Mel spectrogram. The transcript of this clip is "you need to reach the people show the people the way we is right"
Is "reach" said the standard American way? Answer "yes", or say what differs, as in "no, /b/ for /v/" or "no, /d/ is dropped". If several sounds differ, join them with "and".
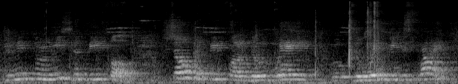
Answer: no, /l/ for /ɹ/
